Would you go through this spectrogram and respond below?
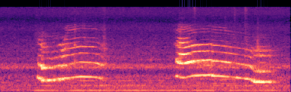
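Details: Female domestic cat playing happily indoors with a toy she found; two drawn-out harmonic meows, the first level then falling, the second rising then sliding down, with a steady low hum behind.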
